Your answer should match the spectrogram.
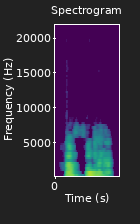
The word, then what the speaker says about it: hustle: soul don't hear that and you don't hear that in the word hustle so if you're practicing a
